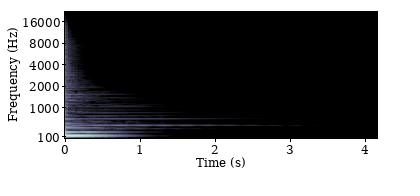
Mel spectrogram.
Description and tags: A 1-shot sample taken of an 18-inch diameter, 16-inch deep floor tom, recorded with an Equitek E100 close-mic, a Shure SM57 close mic and two Peavey electret condenser microphones in an XY pair. The drum was fitted with a Remo coated ambassador head on top and a Remo clear diplomat head on bottom.
Notes for samples in this pack:
Tuning:
VLP = Very Low Pitch
LP = Low Pitch
MLP = Medium-Low Pitch
MP = Medium Pitch
MHP = Medium-High Pitch
HP = High Pitch
VHP = Very High Pitch
Playing style:
CS = Cross Stick Strike (Shank of stick strikes the rim while the butt of the stick rests on the head)
HdC = Head-Center Strike
HdE = Head-Edge Strike
RS = Rimshot (Simultaneous head and rim) Strike
Rm = Rim Strike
